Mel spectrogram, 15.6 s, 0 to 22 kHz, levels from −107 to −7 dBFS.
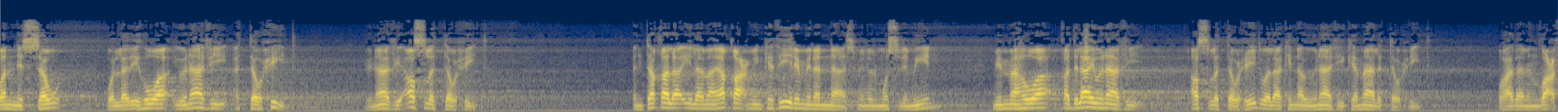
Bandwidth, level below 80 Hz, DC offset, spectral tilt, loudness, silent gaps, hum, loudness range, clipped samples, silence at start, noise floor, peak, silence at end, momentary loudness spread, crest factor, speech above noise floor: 10.5 kHz; -54 dBFS; under 0.1%; -5.5 dB/octave; -20 LUFS; none; none; 5 LU; under 0.1%; 0 s; -50 dBFS; 0 dBFS; 0 s; 15 LU; 20 dB; 30 dB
